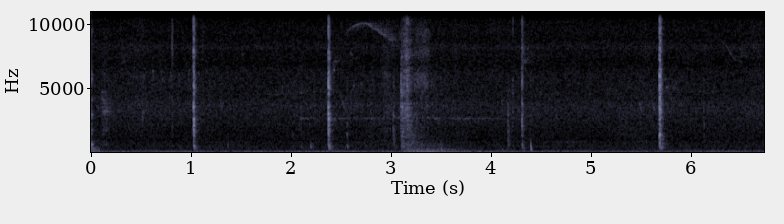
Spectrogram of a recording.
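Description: Meter probes click and tap against metal terminals.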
